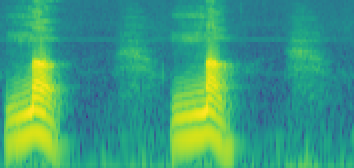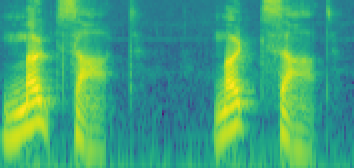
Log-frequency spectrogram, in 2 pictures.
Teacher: two syllables Mozart the stress is on the first syllable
